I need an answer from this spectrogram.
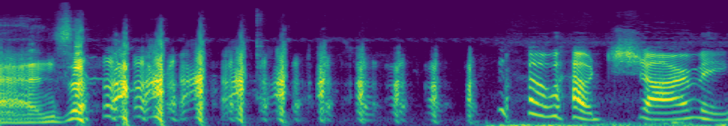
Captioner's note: laughter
